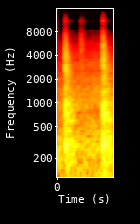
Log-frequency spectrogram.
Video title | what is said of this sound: 1966 FORD MUSTANG COUPE 289 - INSPECTION ET TEST A L'AIMANT. | Pourtant ça sonne creux, hein.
